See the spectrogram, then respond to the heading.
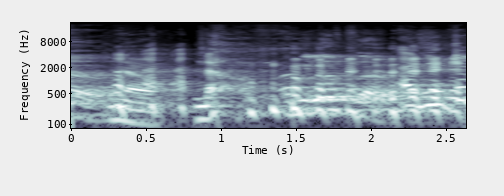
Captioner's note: both laughing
